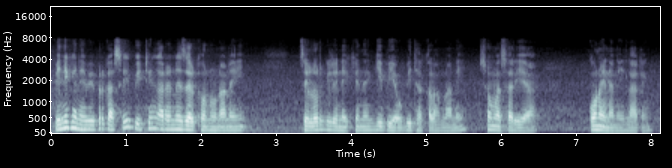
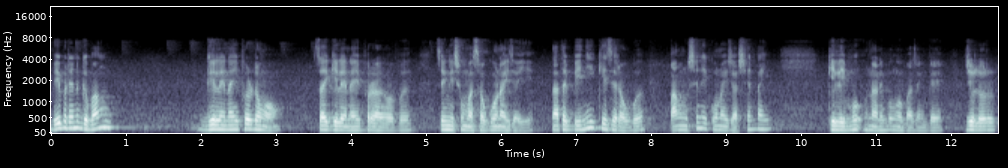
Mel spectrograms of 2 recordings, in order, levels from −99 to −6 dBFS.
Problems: none marked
